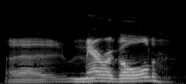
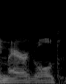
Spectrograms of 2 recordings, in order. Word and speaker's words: Marigold: Rossi Ogawa's new group, Marigold, is apparently how it's pronounced. It's going to be Marigold. It's the way it goes.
